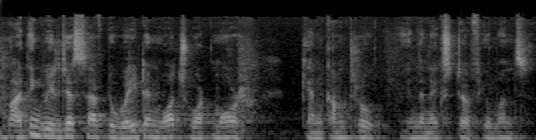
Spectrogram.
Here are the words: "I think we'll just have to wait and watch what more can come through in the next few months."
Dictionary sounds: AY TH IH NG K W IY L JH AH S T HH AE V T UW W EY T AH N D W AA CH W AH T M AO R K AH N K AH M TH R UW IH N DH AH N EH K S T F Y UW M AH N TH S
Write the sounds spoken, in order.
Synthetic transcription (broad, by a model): AY T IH NG K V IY L JH AH S T HH AE V T UW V EY T AH N D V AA CH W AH T M AO R K AH N K AH M T R UW IH N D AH N EH K S T F Y UW M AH N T S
